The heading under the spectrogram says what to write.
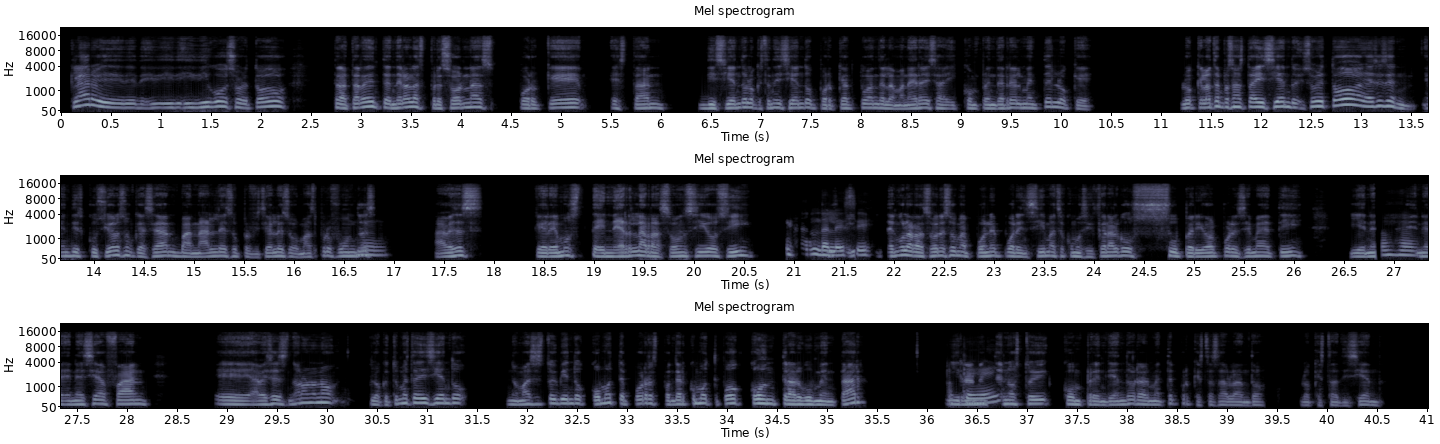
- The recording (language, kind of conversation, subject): Spanish, podcast, ¿Cuáles son los errores más comunes al escuchar a otras personas?
- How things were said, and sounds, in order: tapping; other background noise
